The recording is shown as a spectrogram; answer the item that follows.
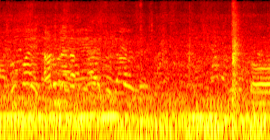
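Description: Steady low rumble of street traffic with people talking in the background, and one sharp click near the end.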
